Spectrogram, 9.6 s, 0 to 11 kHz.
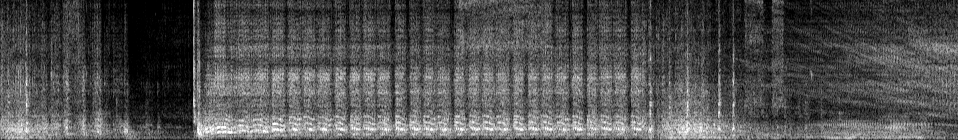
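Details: Old Ford farm tractor, possibly an 8N, cranking on ether: starter grinds and kicks out, engine pops and sputters raggedly without running; carburetor fuel delivery suspected; cranks but won't start.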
